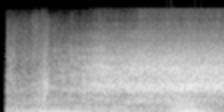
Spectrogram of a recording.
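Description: Intro sting sound effect for a logo animation: a rushing whoosh that swells steadily louder over a low rumble.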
